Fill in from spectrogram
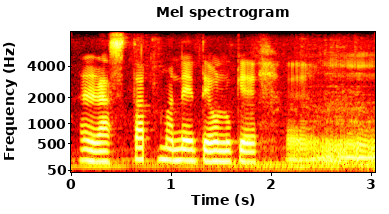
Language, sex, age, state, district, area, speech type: Assamese, female, 60+, Assam, Dibrugarh, rural, spontaneous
